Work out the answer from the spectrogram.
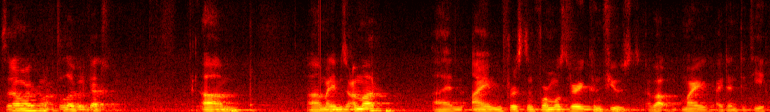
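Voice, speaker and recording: A man in his thirties with a lowish voice introduces himself at a gathering. He jokes at his own expense and rambles through his background, sprinkling in Arabic phrases. The room gives his voice a noticeable echo and a faint hiss. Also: fairly even intonation, normal speed, darkish tone. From United States. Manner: self-deprecating, joking, rambling with fillers and Arabic phrases. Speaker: Islamic studies teacher and youth director. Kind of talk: casual self-introduction to a group. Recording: echoey room with faint noise.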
